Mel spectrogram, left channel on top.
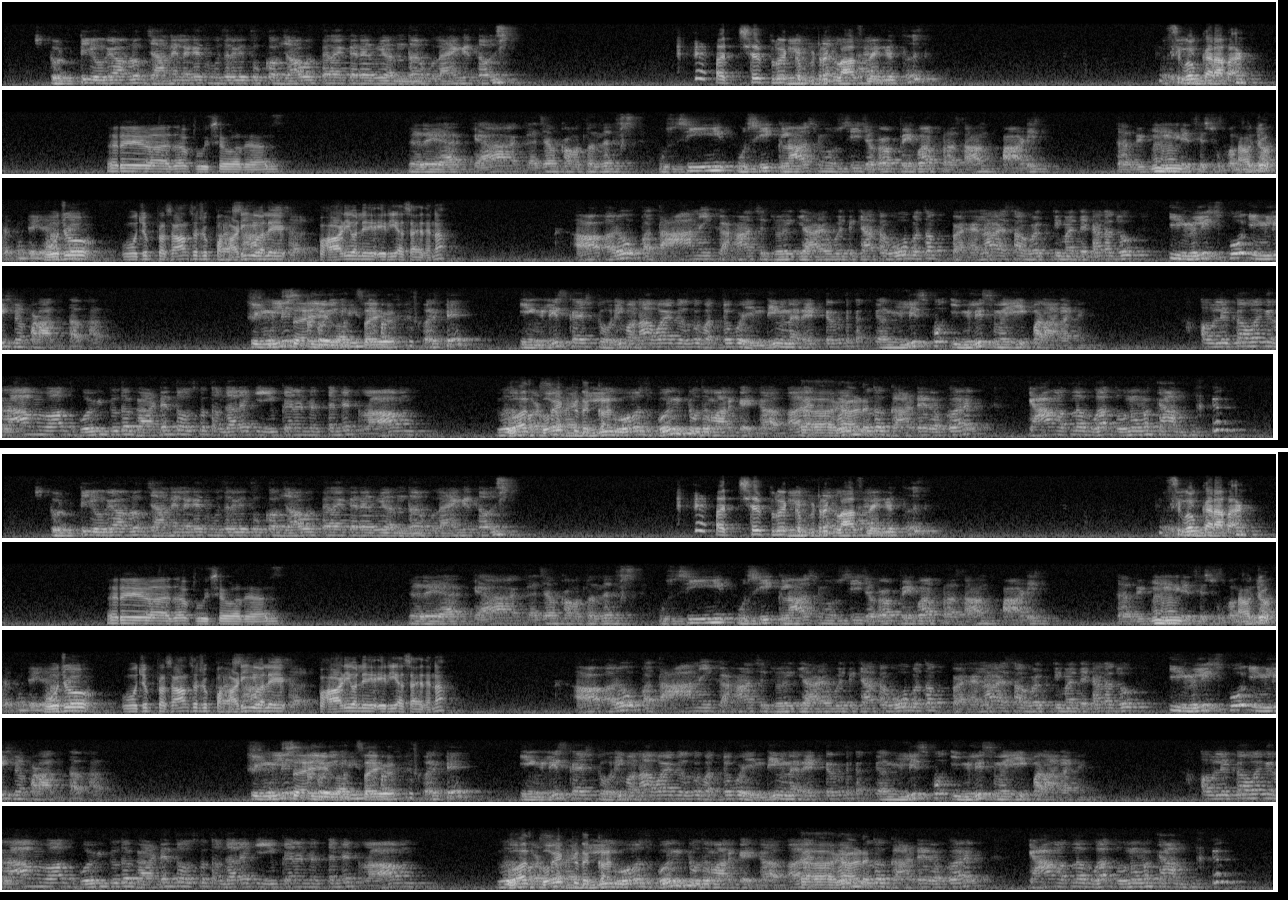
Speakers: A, on the left; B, on the right.
A: छुट्टी हो गया हम लोग जाने लगे तो पूछ रहे कि तू कब जाओगे करा करे अभी अंदर बुलाएंगे तब जा-
B: अच्छे से तुम्हें
A: अभी
B: कंप्यूटर
A: अंदर
B: क्लास
A: बुलाएंगे
B: लेंगे
A: तो अरे
B: शुभम
A: वाह
B: करा था अरे भाई साहब पूछो मत यार
A: अरे यार क्या गजब का मतलब है। उसी उसी क्लास में उसी जगह पे एक बार प्रशांत पहाड़ी सर भी
B: हम्म
A: पीटे
B: हम्म।
A: थे शुभम
B: हाँ
A: को जहां
B: जो
A: तक मुझे याद
B: वो जो
A: है
B: वो जो प्रशांत सर जो पहाड़ी
A: प्रशांत
B: वाले
A: सर
B: पहाड़ी वाले एरिया शायद है ना
A: हाँ अरे वो पता नहीं कहाँ से जो है कि आए हुए थे क्या था वो मतलब पहला ऐसा व्यक्ति मैं देखा था जो इंग्लिश को इंग्लिश में पढ़ा देता था
B: <laughs>
A: इंग्लिश
B: सही
A: को <laughs> इंग्लिश
B: बात सही
A: में पढ़ा
B: बात
A: अरे इंग्लिश का स्टोरी बना हुआ है कि उसको बच्चों को हिंदी में नरेट करके तो इंग्लिश को इंग्लिश में ही पढ़ा रहे हैं अब लिखा हुआ है कि Ram was going to the garden तो उसको समझा रहे हैं कि you can understand it Ram He was
B: Was
A: a person
B: going
A: and
B: to the
A: he was going to the market. अ- अरे
B: guard
A: going to the garden हमको अरे क्या मतलब हुआ दोनों में क्या अंत-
